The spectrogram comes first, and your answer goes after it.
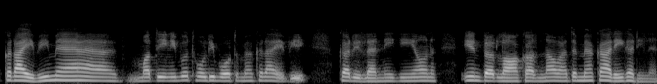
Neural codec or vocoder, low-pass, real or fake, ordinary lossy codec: codec, 16 kHz, 0.5 kbps, X-Codec, WavLM features, trained on Multilingual LibriSpeech; none; fake; none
